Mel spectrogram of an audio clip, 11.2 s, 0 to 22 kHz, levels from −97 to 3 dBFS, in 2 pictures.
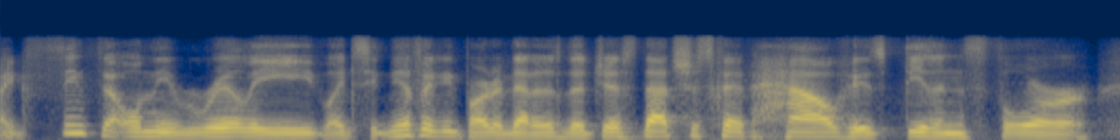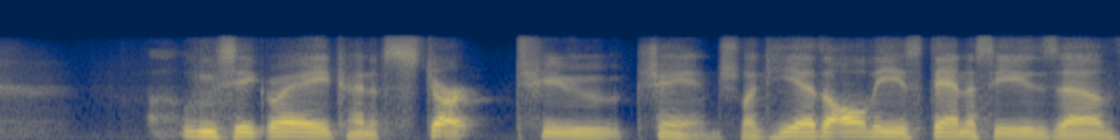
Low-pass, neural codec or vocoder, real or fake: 7.2 kHz; codec, 16 kHz, 0.5 kbps, FunCodec, trained on Chinese and English, 25 frames a second; fake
